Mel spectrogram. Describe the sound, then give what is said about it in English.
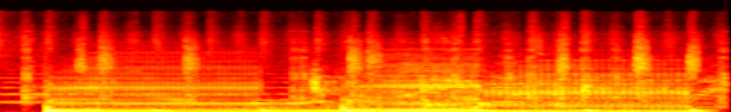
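A deep, growling bass line rumbles beneath steady amapiano percussion, with a gritty, snarling texture that swells and shifts pitch across a few seconds of dense, loud music. “Percussion, growling bass. Can you hear this growling?”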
